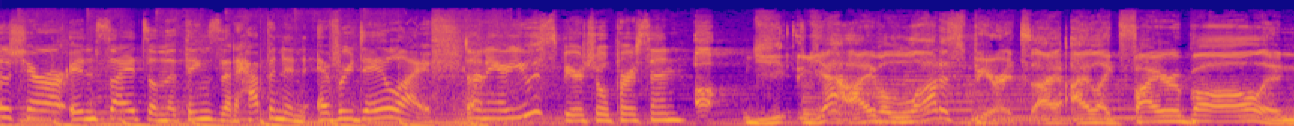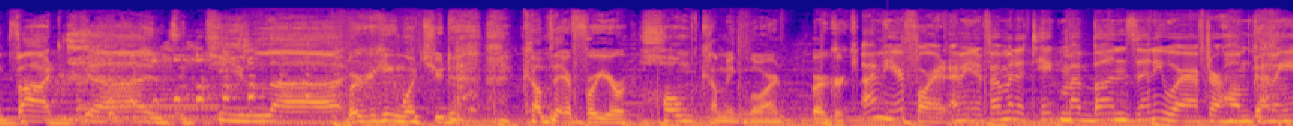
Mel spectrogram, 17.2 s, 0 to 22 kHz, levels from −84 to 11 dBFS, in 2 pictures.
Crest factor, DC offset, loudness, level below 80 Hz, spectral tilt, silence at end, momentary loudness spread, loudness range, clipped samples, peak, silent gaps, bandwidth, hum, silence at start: 12 dB; under 0.1%; -11 LUFS; -26 dBFS; -3 dB/octave; 0 s; 2 LU; 1 LU; under 0.1%; 0 dBFS; none; 16.5 kHz; none; 0 s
